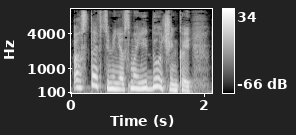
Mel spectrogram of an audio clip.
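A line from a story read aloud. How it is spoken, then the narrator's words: Shouting while struggling. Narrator (Russian): кричала мама, отбиваясь и пиная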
